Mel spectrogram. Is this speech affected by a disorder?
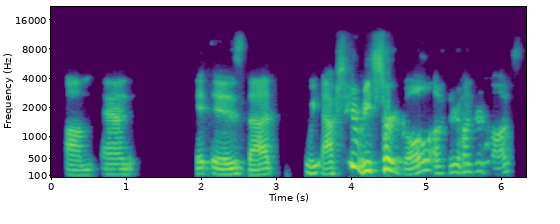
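No.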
